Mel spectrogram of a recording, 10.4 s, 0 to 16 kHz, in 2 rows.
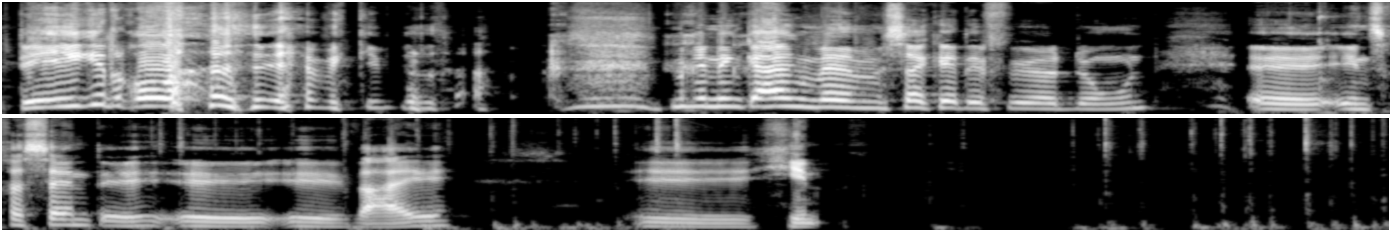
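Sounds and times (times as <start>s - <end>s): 
speech: 0.0s - 8.4s
laughter: 0.6s - 1.9s
rapid typing on a computer keyboard: 5.7s - 7.9s, 8.7s - 10.4s.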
